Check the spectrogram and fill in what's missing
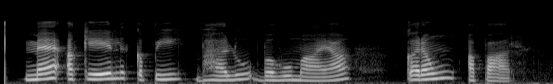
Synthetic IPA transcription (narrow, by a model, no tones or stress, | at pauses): mɛ̃ʔɐkeːlkɐpibʱaːlubɐɦumaːjaː | kəɾəũɐpaːɾ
